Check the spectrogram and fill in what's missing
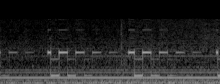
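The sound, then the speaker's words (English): A medical treatment timer signals with short, high-pitched electronic beeps repeating in quick rhythmic bursts, sounding over a steady low hum with no one speaking. “That's a treatment timer.”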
